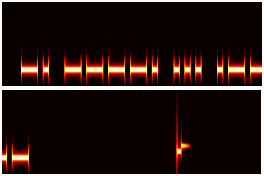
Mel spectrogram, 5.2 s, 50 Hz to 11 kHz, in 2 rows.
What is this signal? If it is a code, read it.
Morse code, heard as a keyed tone, about 21 wpm, 700 Hz. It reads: N9SJ
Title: USA Call Signs - 4 Characters - 2x Character Spacing - 22wpm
